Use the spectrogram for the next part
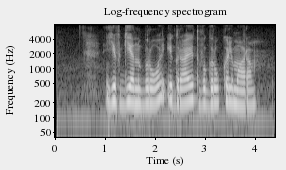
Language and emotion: Russian, neutral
